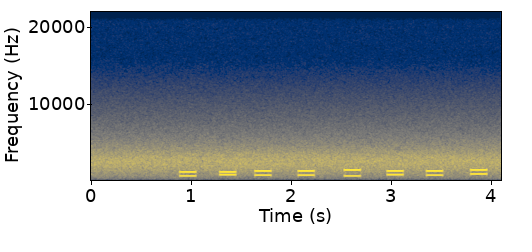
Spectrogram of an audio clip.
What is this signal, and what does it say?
DTMF, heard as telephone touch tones, dialled by hand, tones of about 160 ms, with radio hiss. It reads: 1755385#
